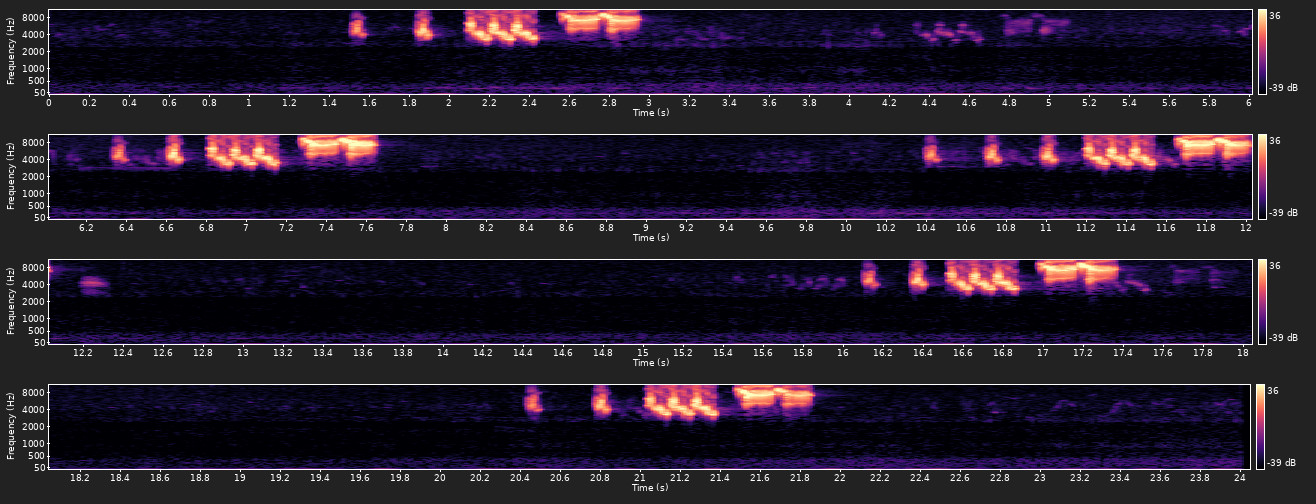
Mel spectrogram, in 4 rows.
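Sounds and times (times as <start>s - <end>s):
bird singing: 1.6s - 3.0s, 5.9s - 7.7s, 10.4s - 12.4s, 15.6s - 18.0s, 20.4s - 21.9s.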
